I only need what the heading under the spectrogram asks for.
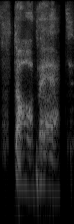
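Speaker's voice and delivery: mild, high-pitched shout. Echoing the movie line after another speaker: impression of Arnold yelling. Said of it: "That was a good impression you did".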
